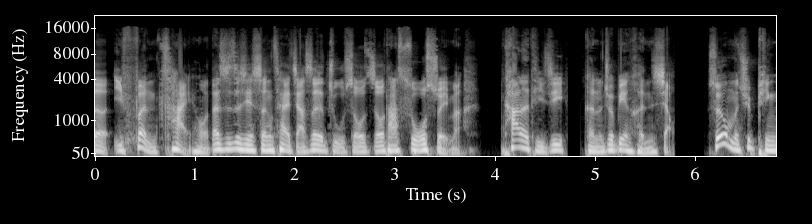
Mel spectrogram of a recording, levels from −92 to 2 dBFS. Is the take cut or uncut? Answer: uncut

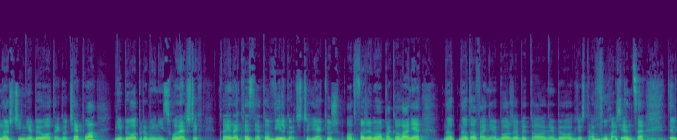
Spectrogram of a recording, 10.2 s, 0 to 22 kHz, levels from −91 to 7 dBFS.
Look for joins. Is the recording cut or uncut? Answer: cut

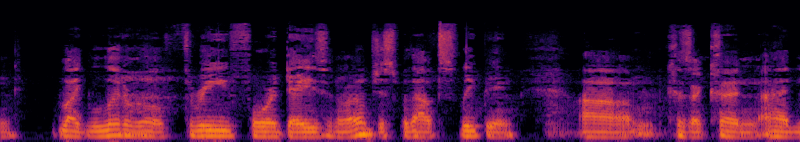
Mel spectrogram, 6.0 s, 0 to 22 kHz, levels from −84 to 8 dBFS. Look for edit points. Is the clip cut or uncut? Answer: uncut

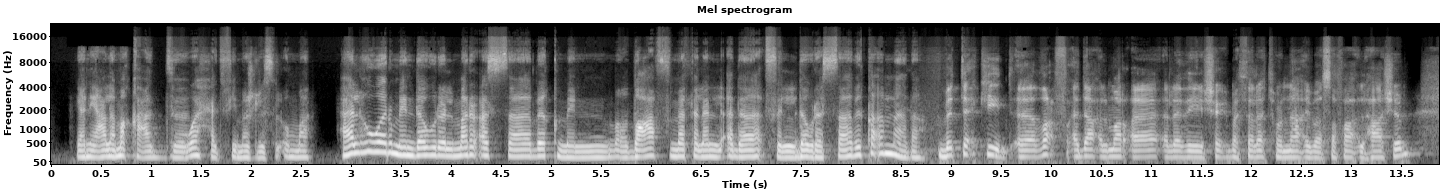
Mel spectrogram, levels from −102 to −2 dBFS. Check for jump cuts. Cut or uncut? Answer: cut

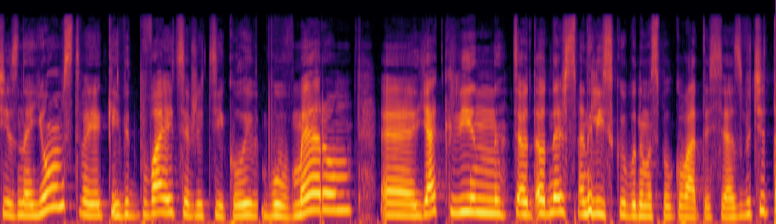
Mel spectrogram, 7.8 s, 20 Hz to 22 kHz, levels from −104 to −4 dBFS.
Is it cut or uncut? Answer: cut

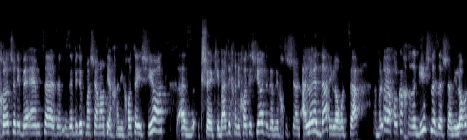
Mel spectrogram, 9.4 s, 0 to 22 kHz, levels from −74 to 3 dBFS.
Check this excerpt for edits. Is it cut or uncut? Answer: cut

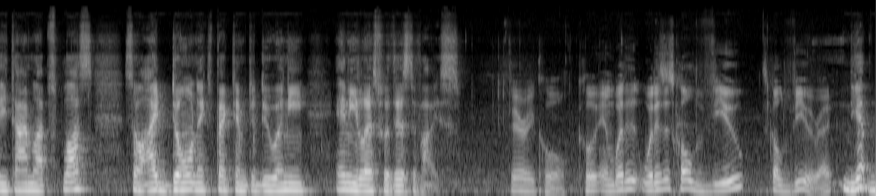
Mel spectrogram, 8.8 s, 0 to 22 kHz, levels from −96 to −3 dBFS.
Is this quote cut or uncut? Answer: uncut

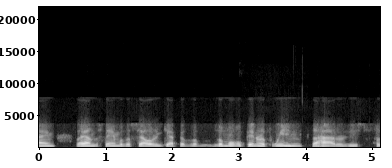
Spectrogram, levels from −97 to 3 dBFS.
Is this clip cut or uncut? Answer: cut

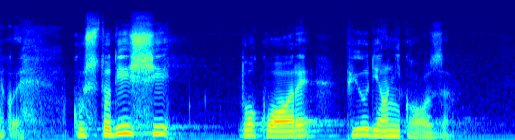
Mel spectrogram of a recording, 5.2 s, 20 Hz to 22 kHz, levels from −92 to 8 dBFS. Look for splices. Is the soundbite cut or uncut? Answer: cut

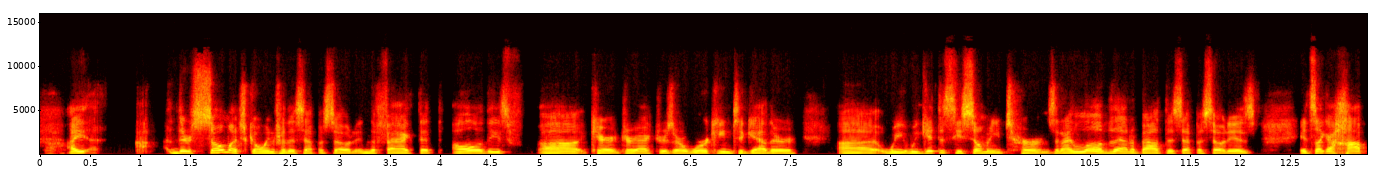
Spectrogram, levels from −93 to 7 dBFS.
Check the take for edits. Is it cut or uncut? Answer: uncut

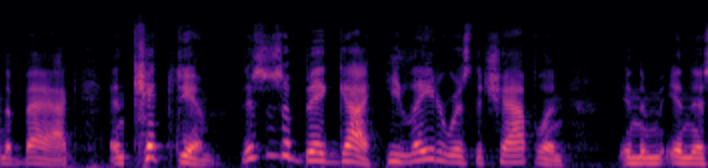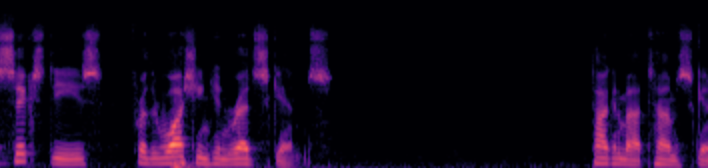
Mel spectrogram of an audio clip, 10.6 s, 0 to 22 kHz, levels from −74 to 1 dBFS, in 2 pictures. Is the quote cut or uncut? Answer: cut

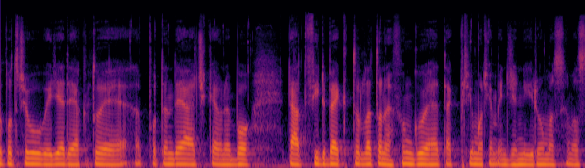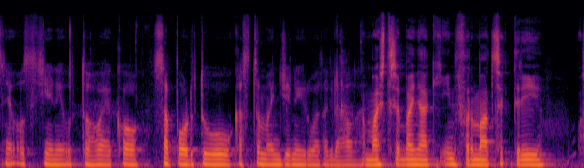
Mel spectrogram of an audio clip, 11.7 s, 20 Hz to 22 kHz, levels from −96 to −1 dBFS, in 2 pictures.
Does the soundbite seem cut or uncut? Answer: cut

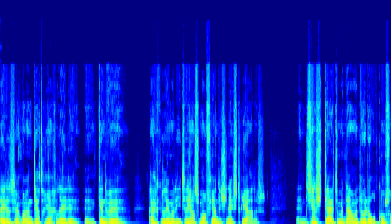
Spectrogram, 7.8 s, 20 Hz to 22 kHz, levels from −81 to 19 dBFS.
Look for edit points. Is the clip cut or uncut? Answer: uncut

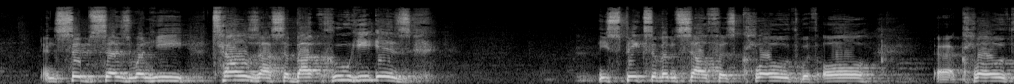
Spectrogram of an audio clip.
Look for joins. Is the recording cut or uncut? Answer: uncut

